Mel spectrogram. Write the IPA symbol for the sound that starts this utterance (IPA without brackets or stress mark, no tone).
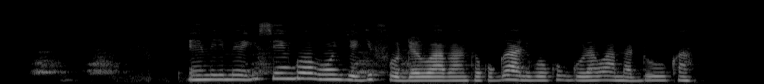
e̞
